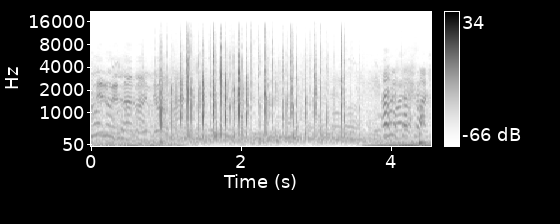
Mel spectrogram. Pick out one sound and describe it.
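Young men on a bench clap their hands.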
